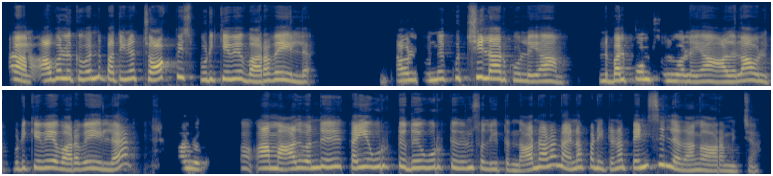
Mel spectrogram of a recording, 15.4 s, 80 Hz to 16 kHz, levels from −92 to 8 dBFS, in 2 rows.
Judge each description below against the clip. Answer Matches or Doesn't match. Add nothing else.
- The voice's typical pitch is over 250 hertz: Matches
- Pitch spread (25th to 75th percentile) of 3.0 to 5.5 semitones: Matches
